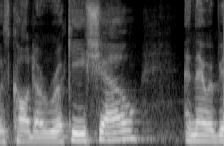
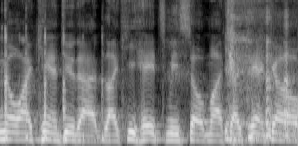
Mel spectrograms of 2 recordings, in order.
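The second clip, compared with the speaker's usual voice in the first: teary, crying, pleading tone; 3 semitones higher than usual. Retelling rookies begging to skip the rookie show: imitating crying rookies. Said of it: "sweating, crying".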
